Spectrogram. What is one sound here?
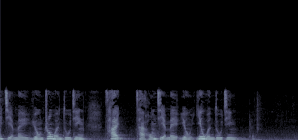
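A woman speaks clearly through a microphone in a large room.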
